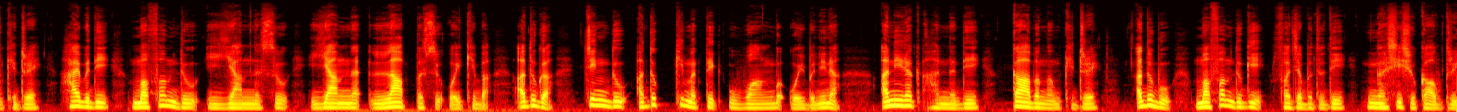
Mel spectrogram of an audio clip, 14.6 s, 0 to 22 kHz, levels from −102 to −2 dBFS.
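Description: No technical faults are audible.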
